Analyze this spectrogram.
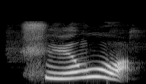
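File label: "shi2wu4", Chinese, female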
